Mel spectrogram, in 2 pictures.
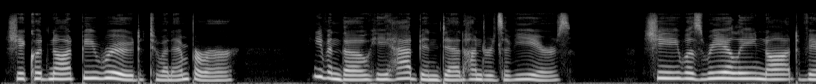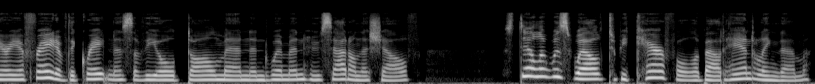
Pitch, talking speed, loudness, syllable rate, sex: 230 Hz, 175 wpm, -16 LUFS, 4.4 syllables/s, female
